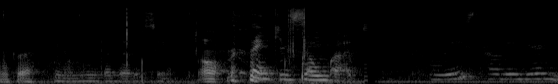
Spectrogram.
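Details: Adult speaker; ordinary speech.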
